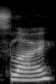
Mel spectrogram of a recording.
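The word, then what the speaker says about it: Sligh: old deck name it's it's spelled s-l-i-g-h which i feel like could be pronounced about a billion different ways it's lie yeah is it it's sly okay yeah it's definitely slot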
